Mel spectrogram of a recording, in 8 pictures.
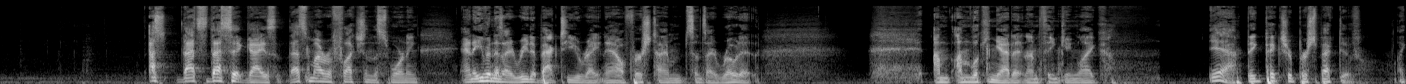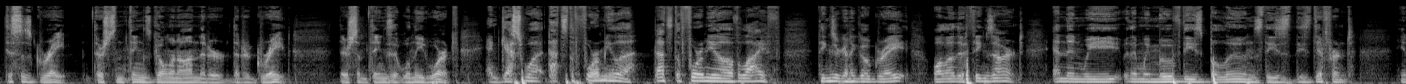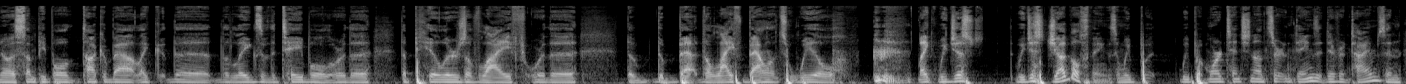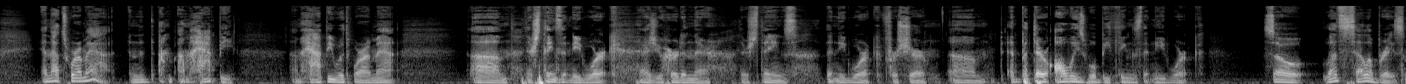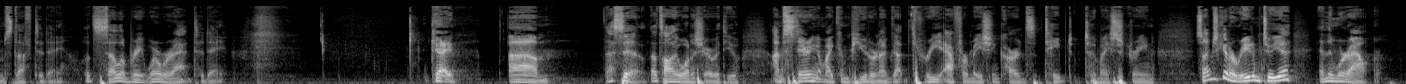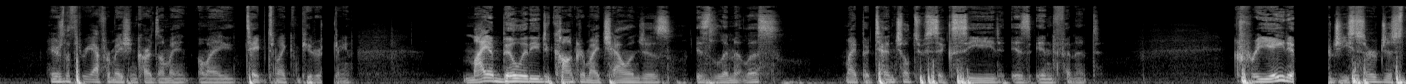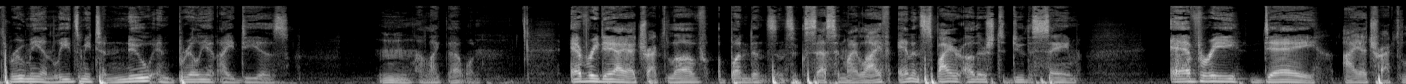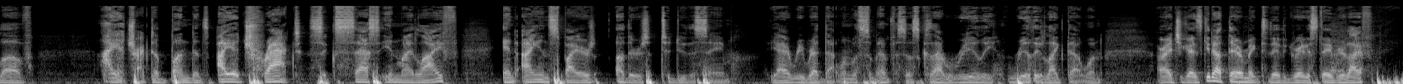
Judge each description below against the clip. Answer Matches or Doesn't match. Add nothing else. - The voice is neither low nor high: Doesn't match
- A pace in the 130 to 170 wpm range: Doesn't match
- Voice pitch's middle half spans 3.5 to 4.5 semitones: Matches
